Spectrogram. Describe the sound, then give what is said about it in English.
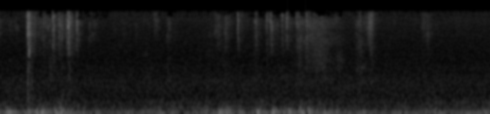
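Steady keyboard typing as someone types out code, with quick irregular clicks of keys pressed in short bursts and brief pauses, over a low background hum. “which of course looks bad when I'm typing it out like this.”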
